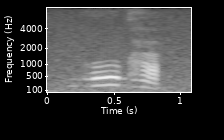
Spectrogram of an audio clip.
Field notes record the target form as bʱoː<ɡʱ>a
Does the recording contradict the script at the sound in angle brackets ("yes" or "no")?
no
